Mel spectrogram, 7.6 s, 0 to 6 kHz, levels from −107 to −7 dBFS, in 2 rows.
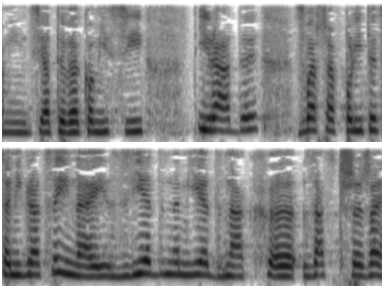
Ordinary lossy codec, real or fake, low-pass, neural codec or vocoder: none; real; 5.4 kHz; none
